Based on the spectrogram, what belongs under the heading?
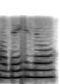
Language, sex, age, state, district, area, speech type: Malayalam, female, 18-30, Kerala, Wayanad, rural, conversation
